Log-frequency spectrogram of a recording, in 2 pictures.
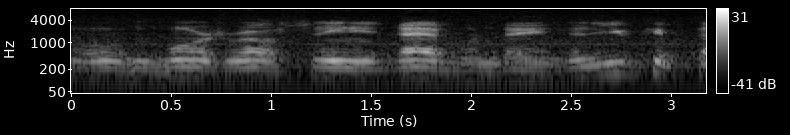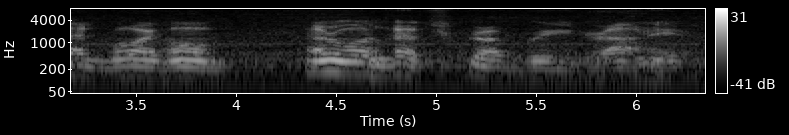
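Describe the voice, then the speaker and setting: A man of medium pitch talks at a moderate pace with ordinary pitch variation, heard with audible room echo and noticeable background noise. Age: 80s+. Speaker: elderly farm neighbor. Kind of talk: casual chat.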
